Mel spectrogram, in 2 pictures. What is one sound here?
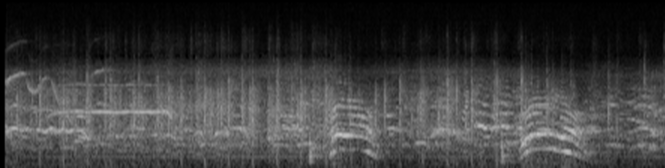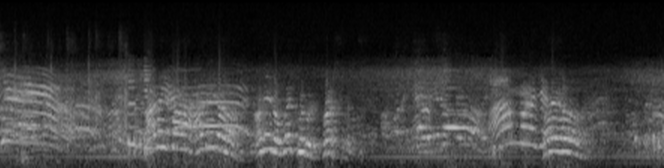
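A man sings loudly into a microphone with a live band.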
